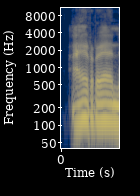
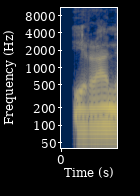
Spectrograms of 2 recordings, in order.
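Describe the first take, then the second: First: It sounds like the phrase 'I ran'. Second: It sounds like the country name. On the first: It is the past tense of run. "Iran is past tense" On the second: It names a country. "Iran is a country"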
